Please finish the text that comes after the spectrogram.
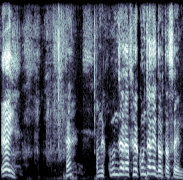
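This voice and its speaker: A man's voice: very high-pitched, lively intonation, fast, pushed and bright, a little hiss or hum, heavily acted. A man acting a pushy, lecherous village man in a comedy sketch, nagging and repetitive, with a rural Bangladeshi Bengali accent. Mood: accusing, nosy. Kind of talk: improvised comic dialogue.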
